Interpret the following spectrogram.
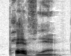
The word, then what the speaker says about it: Pahlavi: pundits or they're putting Reza, how do you pronounce his last name? Pahlavi, Yeah, and they're just all sucking up to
